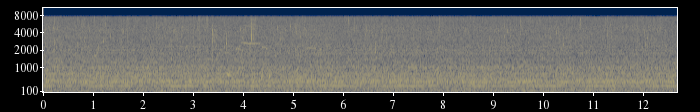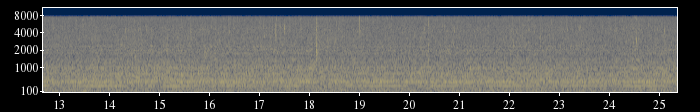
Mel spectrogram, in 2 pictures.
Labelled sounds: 3.9	4.4	killer whale, offshore, 2.6 to 2.8 kHz
5.2	5.5	killer whale, offshore, 2.1 to 2.3 kHz

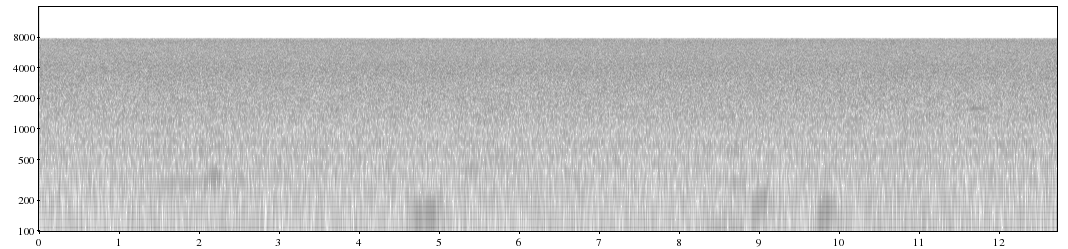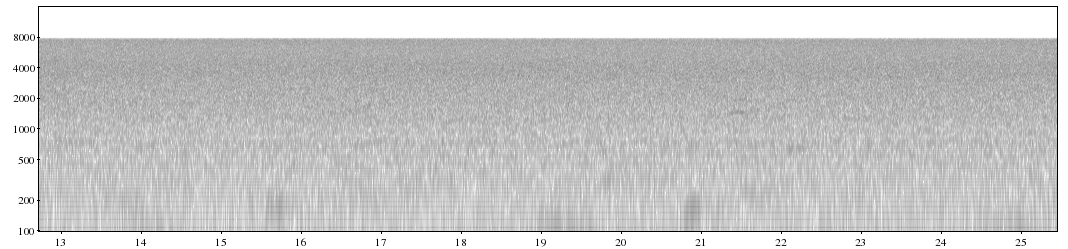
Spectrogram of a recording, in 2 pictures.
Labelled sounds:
11.6	11.8	humpback whale, 1.5 to 1.7 kHz

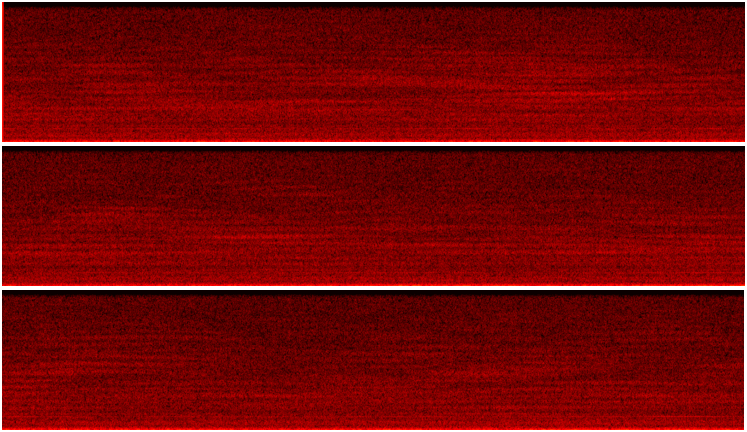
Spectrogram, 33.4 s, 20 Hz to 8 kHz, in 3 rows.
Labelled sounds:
10.3	10.5	vessel noise, 3.6 to 3.8 kHz
15.6	15.8	vessel noise, 5.1 to 5.4 kHz

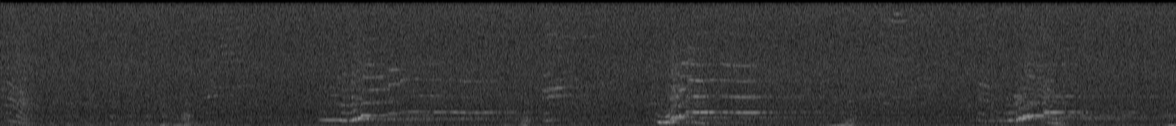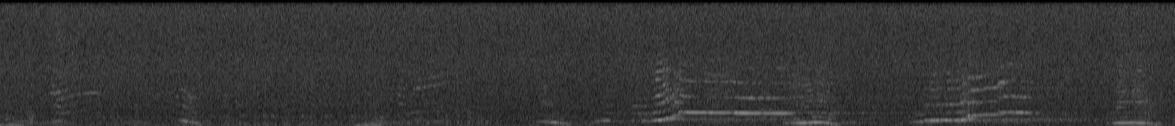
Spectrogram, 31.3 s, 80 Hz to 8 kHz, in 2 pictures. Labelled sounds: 0.0	0.3	humpback whale, 1.5 to 2.0 kHz
4.5	6.4	humpback whale, 0.80 to 3.3 kHz
7.2	7.7	humpback whale, 1.8 to 2.6 kHz
9.0	10.2	humpback whale, 0.80 to 4.1 kHz
11.8	12.1	humpback whale, 6.6 to 6.8 kHz
13.0	13.3	humpback whale, 2.4 to 2.8 kHz
13.6	14.2	humpback whale, 0.80 to 1.2 kHz
21.1	21.7	humpback whale, 0.90 to 2.9 kHz
24.1	26.2	humpback whale, 0.80 to 3.4 kHz
28.0	29.5	humpback whale, 0.80 to 3.4 kHz

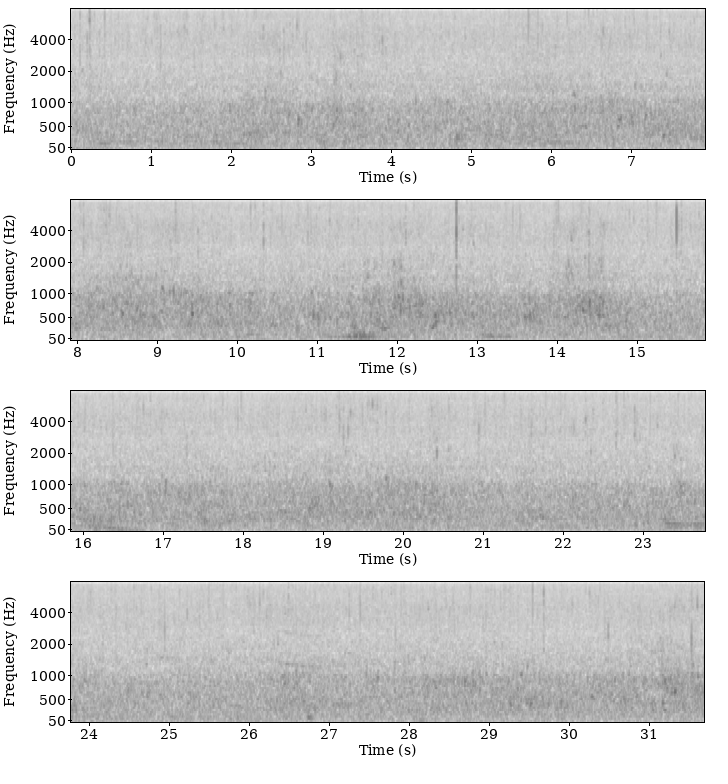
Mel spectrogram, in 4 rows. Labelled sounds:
26.4	26.6	humpback whale, 2.5 to 2.7 kHz

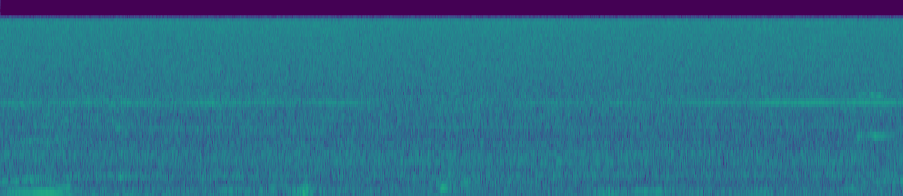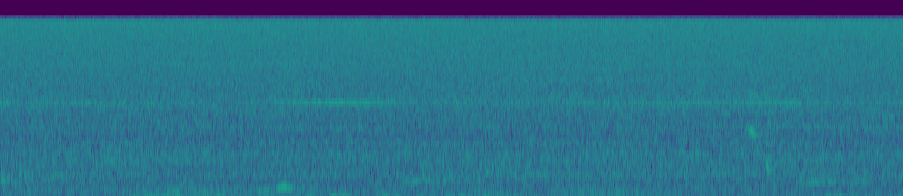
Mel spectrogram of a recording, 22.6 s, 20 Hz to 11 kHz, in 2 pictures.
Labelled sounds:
10.8	11.1	humpback whale, 0.99 to 1.2 kHz

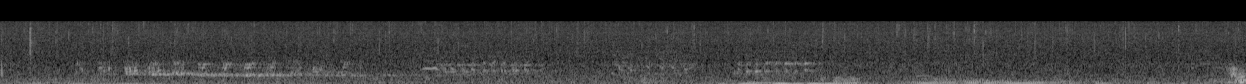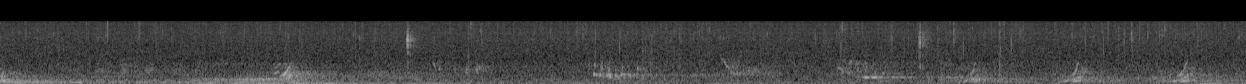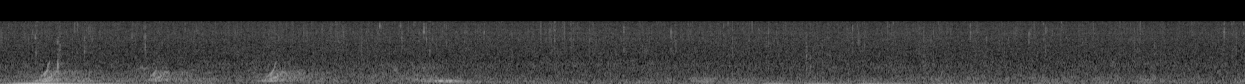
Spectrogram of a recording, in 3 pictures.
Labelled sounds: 4.6	4.8	humpback whale, 0.84 to 1.0 kHz
7.8	8.2	humpback whale, 0.91 to 1.1 kHz

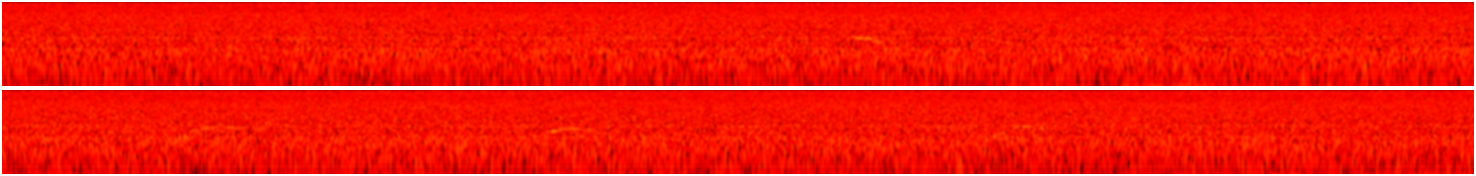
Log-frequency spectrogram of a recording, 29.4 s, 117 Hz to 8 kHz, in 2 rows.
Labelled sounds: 8.5	8.8	humpback whale, 0.99 to 1.4 kHz
16.6	16.9	humpback whale, 0.93 to 1.2 kHz
20.2	20.5	humpback whale, 0.90 to 1.2 kHz

